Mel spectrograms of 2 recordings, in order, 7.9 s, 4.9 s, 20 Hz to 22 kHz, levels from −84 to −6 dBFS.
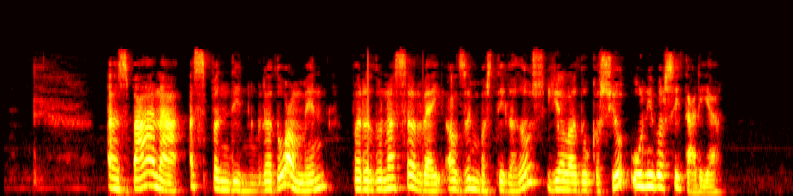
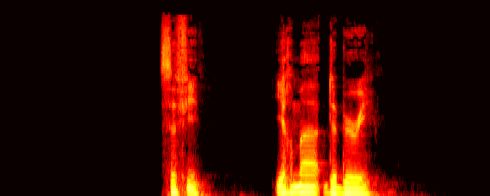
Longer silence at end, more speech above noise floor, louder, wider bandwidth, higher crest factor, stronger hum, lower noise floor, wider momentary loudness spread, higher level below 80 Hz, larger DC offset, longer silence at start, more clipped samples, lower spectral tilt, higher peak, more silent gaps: second, 0.75 s vs 1.15 s; second, 49 dB vs 56 dB; about the same, -19 LUFS vs -21 LUFS; second, 8 kHz vs 16 kHz; about the same, 18 dB vs 20 dB; neither; second, -67 dBFS vs -75 dBFS; about the same, 8 LU vs 10 LU; second, -58 dBFS vs -46 dBFS; neither; second, 1.1 s vs 1.6 s; neither; about the same, -5 dB/octave vs -6 dB/octave; first, -2 dBFS vs -6 dBFS; neither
